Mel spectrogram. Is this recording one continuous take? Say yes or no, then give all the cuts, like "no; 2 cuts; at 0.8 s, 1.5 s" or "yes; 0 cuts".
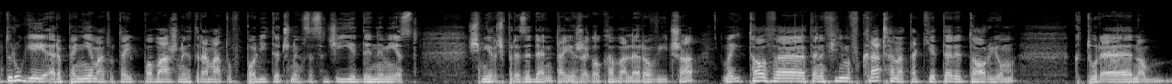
no; 1 cut; at 7.1 s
